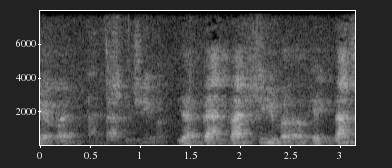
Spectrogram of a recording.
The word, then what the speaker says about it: Bathsheba: by Shiva I can't say it but yeah Bathsheba okay that's how you say it in English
